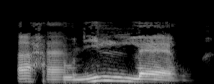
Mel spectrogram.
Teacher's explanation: نكسر نون التنوين فترقق لام لفظ الجلالة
